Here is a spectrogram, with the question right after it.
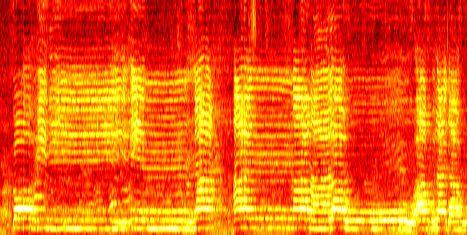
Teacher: mad silah tawilah, setiap hi dan hu bertemu hamzah, panjangnya 2,5 alif atau 5 harokat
